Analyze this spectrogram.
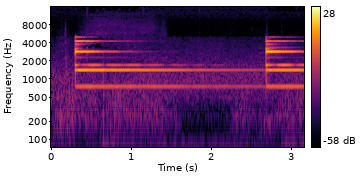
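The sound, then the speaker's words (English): A memorial bell is struck twice by a fire department honor guard at a remembrance ceremony in Moore, Oklahoma, marking one year since a deadly tornado; each clear metallic toll rings out and fades gradually before the next, over a faint low background hush. “At a remembrance ceremony, the Moore Fire Department Honor Guard rang a bell 25 times, the number of people killed last year.”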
